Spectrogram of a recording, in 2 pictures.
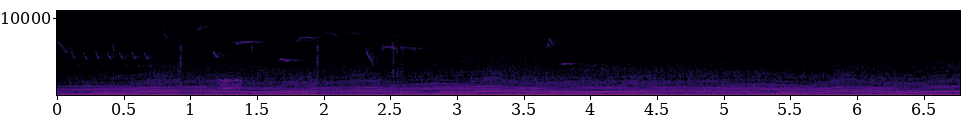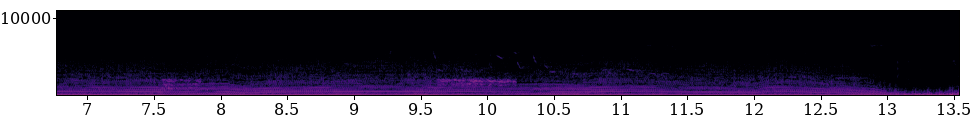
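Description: A car engine drones steadily at speed, its pitch dipping and rising as it shifts.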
